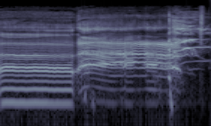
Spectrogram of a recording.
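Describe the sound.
A voice imitates a man waking up screaming in pain: a long, strained groan that breaks into wavering, pained cries, loud, lasting a few seconds before trailing off.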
